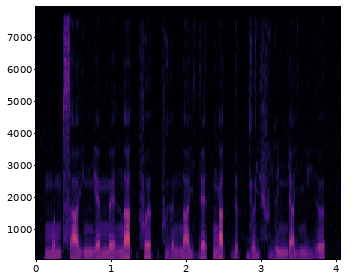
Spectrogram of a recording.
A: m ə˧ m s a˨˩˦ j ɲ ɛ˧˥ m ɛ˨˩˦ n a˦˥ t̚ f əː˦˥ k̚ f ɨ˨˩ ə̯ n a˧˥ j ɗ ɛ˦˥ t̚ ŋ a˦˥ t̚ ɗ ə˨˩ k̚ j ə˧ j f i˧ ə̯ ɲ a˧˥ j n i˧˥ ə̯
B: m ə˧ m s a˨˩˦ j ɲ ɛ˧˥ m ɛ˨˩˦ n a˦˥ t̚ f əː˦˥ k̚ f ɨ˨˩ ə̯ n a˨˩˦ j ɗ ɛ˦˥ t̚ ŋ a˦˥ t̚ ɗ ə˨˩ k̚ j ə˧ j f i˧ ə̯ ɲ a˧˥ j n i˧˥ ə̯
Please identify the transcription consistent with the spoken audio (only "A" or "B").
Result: A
